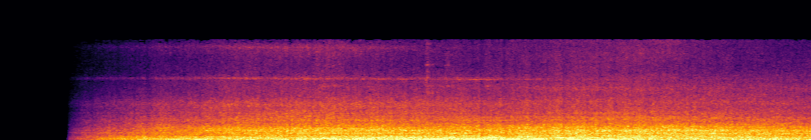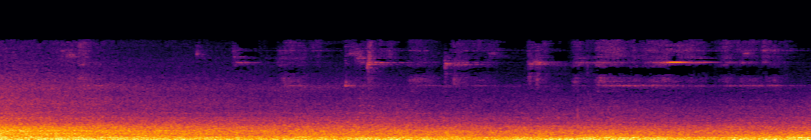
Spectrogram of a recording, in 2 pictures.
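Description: A train rumbles along the rails and slowly pulls away.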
